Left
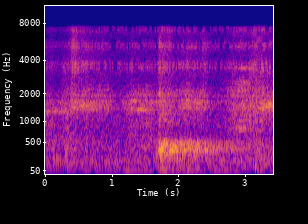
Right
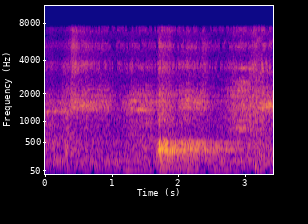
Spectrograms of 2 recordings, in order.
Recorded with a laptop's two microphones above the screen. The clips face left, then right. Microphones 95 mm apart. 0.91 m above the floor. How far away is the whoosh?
About 1.8 m.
